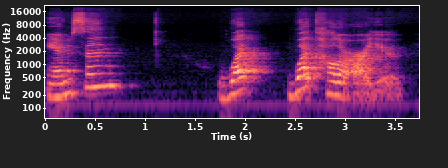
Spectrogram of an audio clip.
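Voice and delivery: settling, gentle, calm soothing tone. Retelling how someone spoke to a very angry, upset person, in a calm, soothing voice. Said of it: "in a calm, soothing voice".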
